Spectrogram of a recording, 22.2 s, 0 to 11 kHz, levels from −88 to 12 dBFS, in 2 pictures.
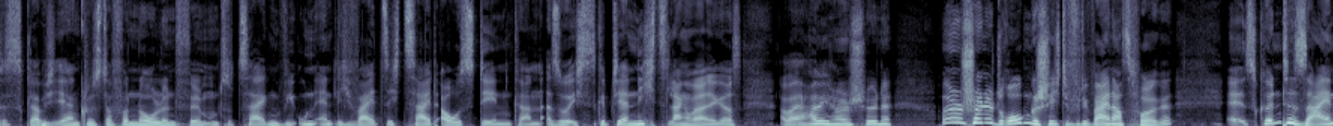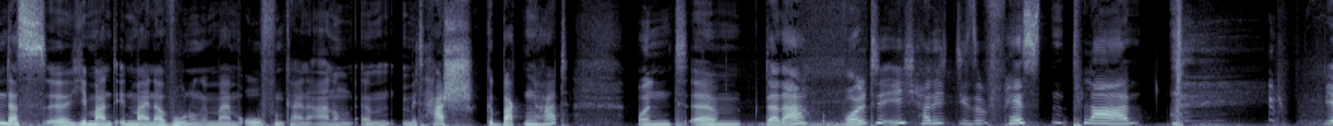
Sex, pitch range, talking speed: female, 190-255 Hz, 175 wpm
